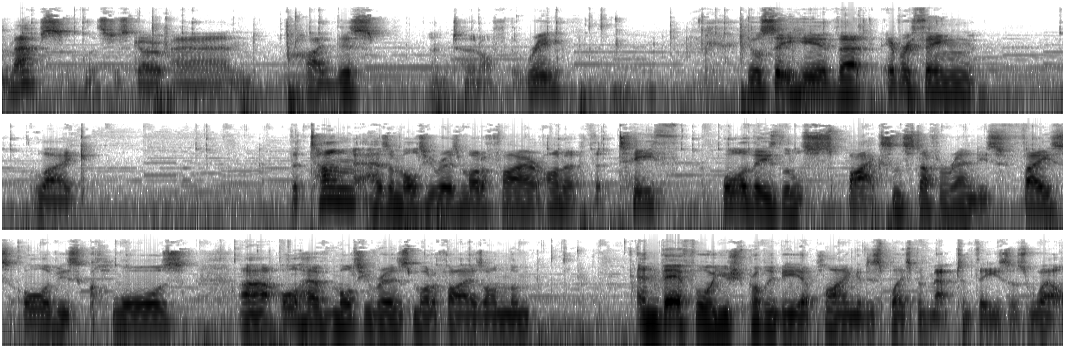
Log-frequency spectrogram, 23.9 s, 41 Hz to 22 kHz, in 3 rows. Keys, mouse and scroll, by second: 0.5 click, 1.1 z, 2.1 h, 2.3 click, 4.0 click, 4.3 alt+middle click, 5.3 click, 5.5 f, 6.0 alt+click, 6.2 alt+middle drag, 6.5 scroll up 2, 6.8-7.9 alt+middle drag, 7.9 click, 9.3 click, 10.9 scroll down 2, 12.0 click, 12.3 alt+click, 13.3 click, 13.5 click, 13.8 click, 14.0 click, 14.3-14.6 scroll down 3, 14.6 alt+middle drag, 14.9-15.5 scroll down 4, 15.6 click, 15.8 alt+middle click, 16.1-16.5 scroll up 2, 16.7 click, 17.2 drag, 17.5-19.1 alt+middle drag, 19.1-19.5 drag, 19.5-20.0 scroll up 4, 20.0-22.1 alt+middle drag, 22.1-23.6 scroll up 1.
